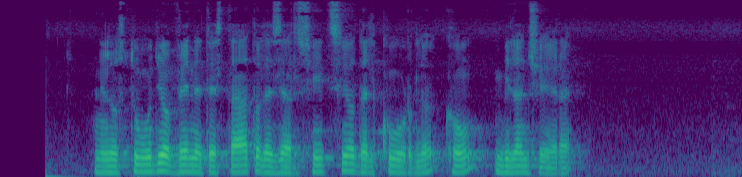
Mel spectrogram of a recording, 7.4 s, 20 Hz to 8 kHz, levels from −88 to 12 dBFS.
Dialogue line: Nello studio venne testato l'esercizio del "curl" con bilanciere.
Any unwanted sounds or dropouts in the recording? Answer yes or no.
no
